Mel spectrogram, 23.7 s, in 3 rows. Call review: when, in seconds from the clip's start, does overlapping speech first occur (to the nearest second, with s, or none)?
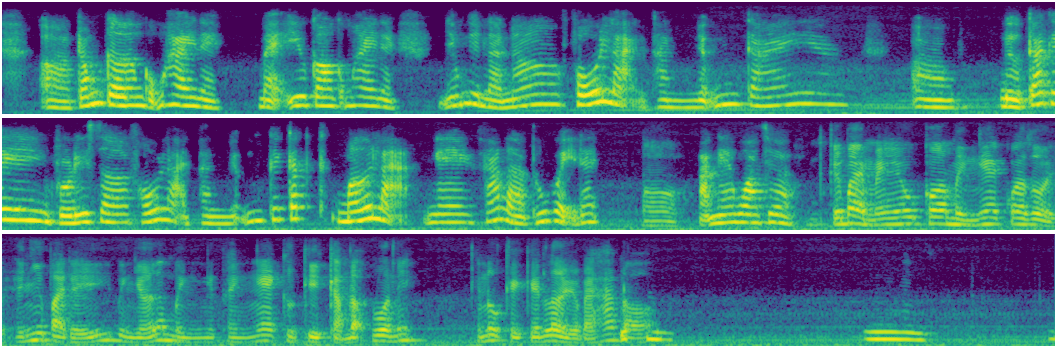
none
